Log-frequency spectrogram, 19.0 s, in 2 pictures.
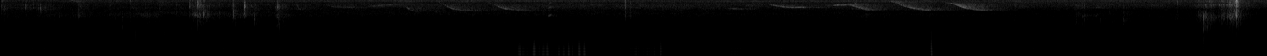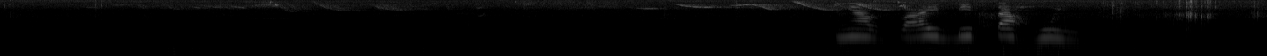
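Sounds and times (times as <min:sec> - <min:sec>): faint high insect hiss: 0:00.0 - 0:19.0
bird singing whistled notes: 0:05.4 - 0:07.6, 0:10.6 - 0:13.2, 0:13.9 - 0:17.5.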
